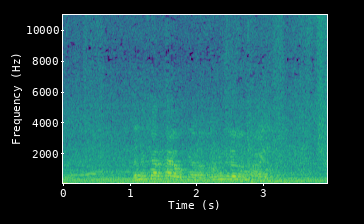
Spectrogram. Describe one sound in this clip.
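A plastic chair scrapes on the floor.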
